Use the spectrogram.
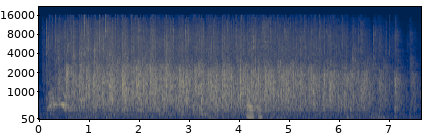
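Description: Sustained applause from an audience, a dense, steady wash of clapping that holds strong for several seconds before thinning out and fading at the end.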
